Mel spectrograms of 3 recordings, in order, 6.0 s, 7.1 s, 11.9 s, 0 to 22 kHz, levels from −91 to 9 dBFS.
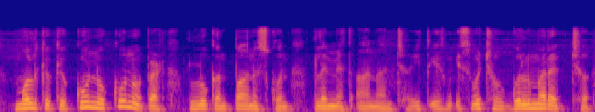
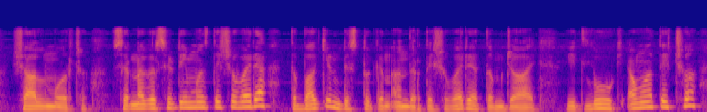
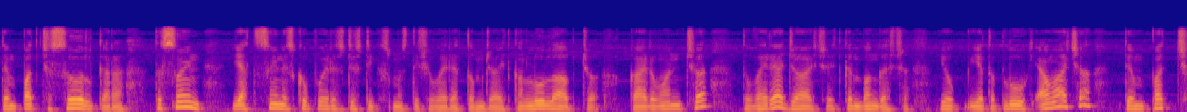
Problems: none marked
